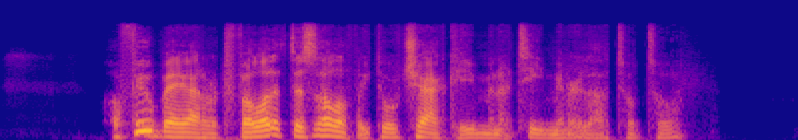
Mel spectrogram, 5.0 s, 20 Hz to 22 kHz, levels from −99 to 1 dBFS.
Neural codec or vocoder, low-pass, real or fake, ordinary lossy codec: codec, 16 kHz in and 24 kHz out, 0.4 kbps, LongCat-Audio-Codec, fine tuned four codebook decoder; 10.8 kHz; fake; Opus, 64 kbps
